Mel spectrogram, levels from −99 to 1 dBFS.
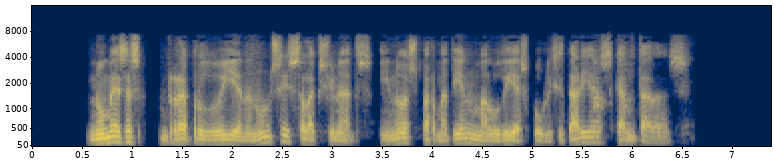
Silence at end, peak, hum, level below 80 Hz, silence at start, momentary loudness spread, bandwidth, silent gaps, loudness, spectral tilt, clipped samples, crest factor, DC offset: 0.85 s; -2 dBFS; none; -58 dBFS; 0.55 s; 9 LU; 7.6 kHz; 1.14-1.20 s, 3.42-3.46 s; -18 LUFS; -4.5 dB/octave; under 0.1%; 18 dB; under 0.1%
